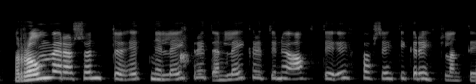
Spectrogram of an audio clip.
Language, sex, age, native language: Icelandic, female, 30-39, Icelandic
